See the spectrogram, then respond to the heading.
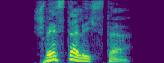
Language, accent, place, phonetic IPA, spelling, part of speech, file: German, Germany, Berlin, [ˈʃvɛstɐlɪçstɐ], schwesterlichster, adjective, De-schwesterlichster.ogg
- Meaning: inflection of schwesterlich: 1. strong/mixed nominative masculine singular superlative degree 2. strong genitive/dative feminine singular superlative degree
